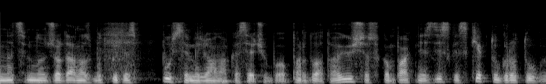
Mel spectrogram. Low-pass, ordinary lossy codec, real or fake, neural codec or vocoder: 7.2 kHz; AAC, 48 kbps; real; none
